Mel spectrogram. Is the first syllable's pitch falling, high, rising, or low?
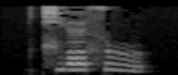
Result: high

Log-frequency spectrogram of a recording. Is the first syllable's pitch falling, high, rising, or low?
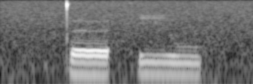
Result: low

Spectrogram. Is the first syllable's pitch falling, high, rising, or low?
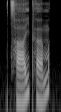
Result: rising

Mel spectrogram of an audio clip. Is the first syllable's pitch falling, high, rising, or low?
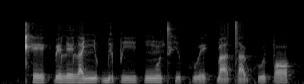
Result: falling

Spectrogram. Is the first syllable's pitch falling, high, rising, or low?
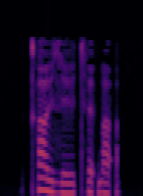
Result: falling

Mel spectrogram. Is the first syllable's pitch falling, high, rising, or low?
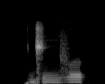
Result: low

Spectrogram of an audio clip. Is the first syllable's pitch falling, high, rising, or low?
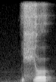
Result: high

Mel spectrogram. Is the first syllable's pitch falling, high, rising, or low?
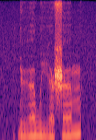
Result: rising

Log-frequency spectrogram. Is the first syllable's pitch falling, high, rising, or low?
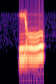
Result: rising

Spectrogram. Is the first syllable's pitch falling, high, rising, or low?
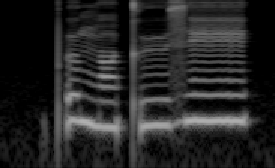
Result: high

